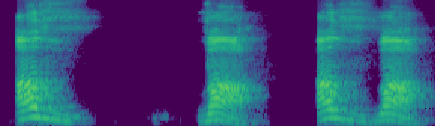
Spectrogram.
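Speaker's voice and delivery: الظا split as أظ then ظا, then joined; doubled consonant. Shown as a demonstration. Teacher breaking down the shadda, الظا with doubled ظ. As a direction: sound the ظ twice in الظا, the lam silent. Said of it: "يبقى الظاء تنطق مرتين".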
